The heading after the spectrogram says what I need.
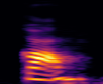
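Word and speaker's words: calm: जब ए ओ यू के बाद एल आता है तो वह साइलेंट हो जाता है। जैसे काम इसमें भी ए के बाद एल आया है। है ना? ए ओ यू के बाद एल आता है तो एल साइलेंट हो जाता है। इसमें ए के बाद एल आया है। तो एल साइलेंट हो गया। तो इसको क्या बोलेंगे? कॉम।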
